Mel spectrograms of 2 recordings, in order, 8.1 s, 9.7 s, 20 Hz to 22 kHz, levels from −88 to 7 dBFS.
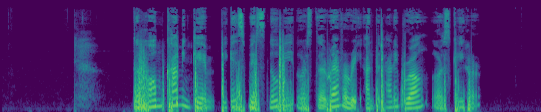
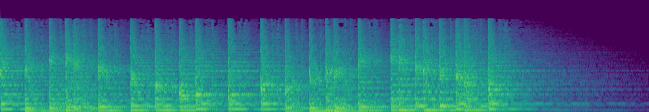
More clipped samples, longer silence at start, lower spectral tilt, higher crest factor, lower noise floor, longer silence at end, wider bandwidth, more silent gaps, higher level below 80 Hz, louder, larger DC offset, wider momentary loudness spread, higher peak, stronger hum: neither; first, 1.2 s vs 0 s; about the same, -5.5 dB/octave vs -5.5 dB/octave; about the same, 18 dB vs 14 dB; first, -73 dBFS vs -58 dBFS; second, 0.95 s vs 1.45 s; first, 16.5 kHz vs 11.5 kHz; neither; second, -38 dBFS vs -30 dBFS; about the same, -18 LUFS vs -16 LUFS; neither; about the same, 7 LU vs 5 LU; about the same, -2 dBFS vs -2 dBFS; neither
